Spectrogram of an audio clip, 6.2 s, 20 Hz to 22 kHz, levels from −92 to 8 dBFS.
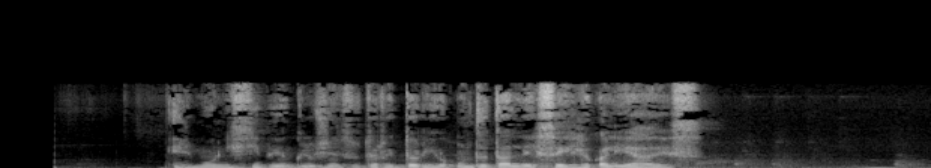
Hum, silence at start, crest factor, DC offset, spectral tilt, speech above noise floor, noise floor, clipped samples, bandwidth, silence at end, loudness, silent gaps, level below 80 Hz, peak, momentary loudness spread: none; 1.1 s; 26 dB; under 0.1%; -3.5 dB/octave; 41 dB; -66 dBFS; under 0.1%; 12 kHz; 0.3 s; -23 LUFS; none; -64 dBFS; -2 dBFS; 15 LU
